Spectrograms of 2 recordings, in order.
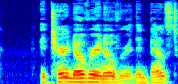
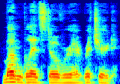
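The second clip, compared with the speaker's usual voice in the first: usual speaking voice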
